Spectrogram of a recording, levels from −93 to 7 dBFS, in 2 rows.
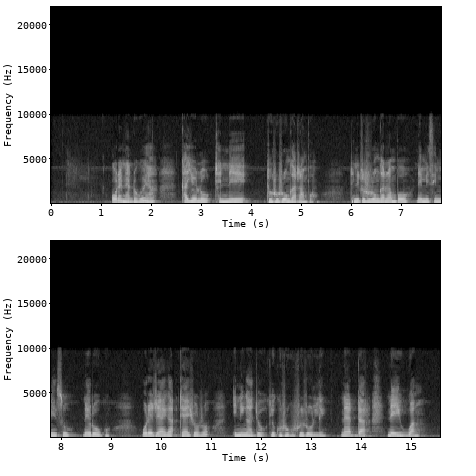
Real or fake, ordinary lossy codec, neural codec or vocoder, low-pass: real; none; none; 9.9 kHz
